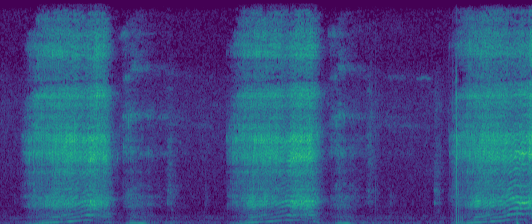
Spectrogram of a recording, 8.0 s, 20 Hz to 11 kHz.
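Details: Real (not a prank) recording of heavy snoring: loud, harsh, rattling snores on each in-breath, about 19 a minute, with short snorts between.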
